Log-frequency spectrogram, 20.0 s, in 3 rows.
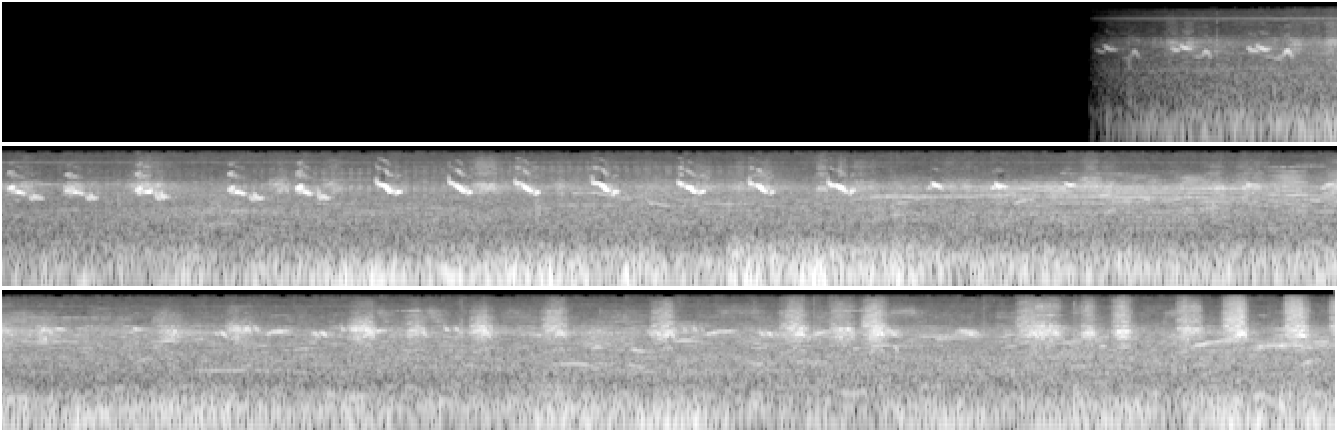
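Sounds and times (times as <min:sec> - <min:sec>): downward-sweeping bird chirps: 0:05.5 - 0:20.0
other bird calls: 0:05.5 - 0:20.0
steady low rumble: 0:05.8 - 0:20.0.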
